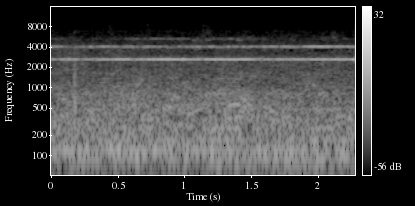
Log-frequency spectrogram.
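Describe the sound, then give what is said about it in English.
Faint, steady screech of train wheels heard during a baseball game, a continuous high-pitched whine holding two sustained tones over low background rumble. “Now plenty of screeching and the train.”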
